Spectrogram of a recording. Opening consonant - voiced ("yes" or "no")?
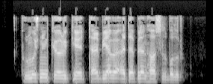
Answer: no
